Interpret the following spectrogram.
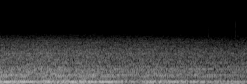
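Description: A low, steady rumbling drone with a haze of hiss above it, slowly fading. It is a sustained effect or held note within the Italo-disco megamix playing from a vinyl LP.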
